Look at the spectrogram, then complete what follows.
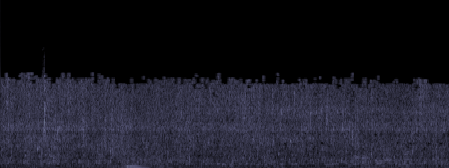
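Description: Steady rush of running water, like a trickling stream. There is a brief low sound a little over a second in.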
